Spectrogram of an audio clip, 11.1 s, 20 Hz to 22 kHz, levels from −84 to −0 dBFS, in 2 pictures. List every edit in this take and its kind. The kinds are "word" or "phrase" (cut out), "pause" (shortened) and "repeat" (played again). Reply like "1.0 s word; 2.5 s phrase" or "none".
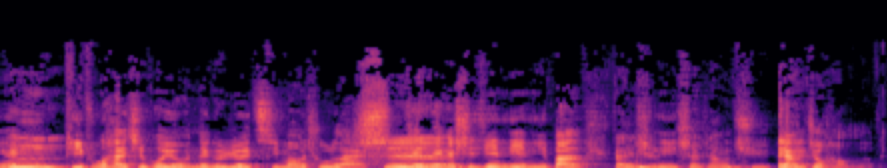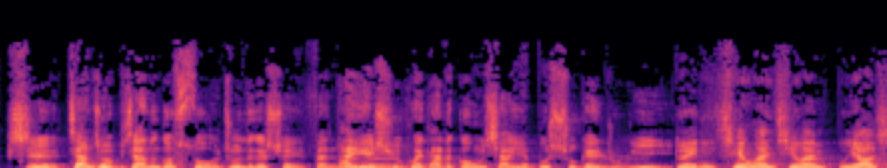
4.9 s word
